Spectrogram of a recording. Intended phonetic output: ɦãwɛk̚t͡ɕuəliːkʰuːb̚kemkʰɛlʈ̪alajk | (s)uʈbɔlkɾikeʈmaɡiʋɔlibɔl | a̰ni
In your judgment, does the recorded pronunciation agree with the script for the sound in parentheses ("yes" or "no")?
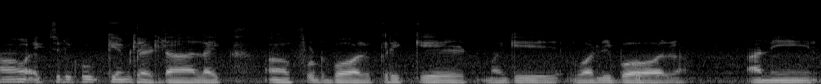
no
